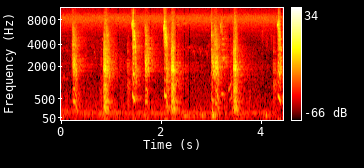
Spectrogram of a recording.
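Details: Langurs in trees give harsh, coughing alarm barks in quick bursts that echo through the forest in Bar Nawapara Wildlife Sanctuary, Chhattisgarh, warning of an unseen predator, possibly a leopard or wild dogs.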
